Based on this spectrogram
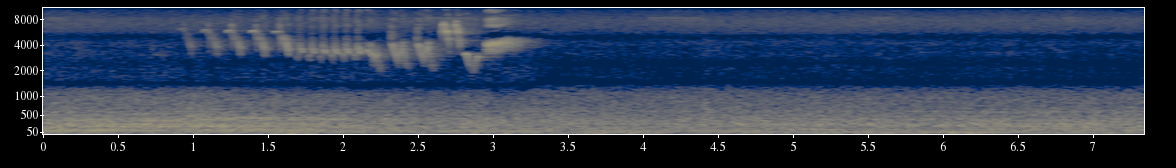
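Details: In a Weener garden in East Frisia, northwestern Germany, July 2022, a male chaffinch gives a single song: quick high notes tumbling downward in an accelerating trill, closing with an emphatic flourish, then low ambient rumble.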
